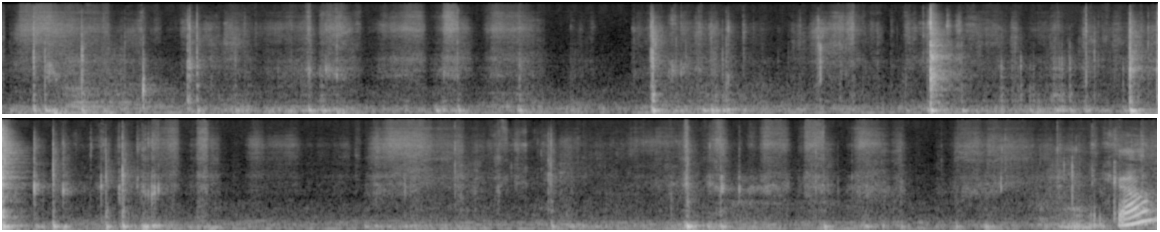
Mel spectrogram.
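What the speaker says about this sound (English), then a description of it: "You want to burnish often to make sure that you have nice crisp lines" A tool rubs and presses along accordion folds in cardstock paper, making soft scraping strokes and light taps that repeat irregularly under steady talking.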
